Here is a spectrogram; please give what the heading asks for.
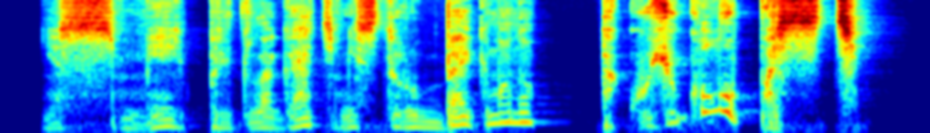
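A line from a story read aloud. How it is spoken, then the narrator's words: Furious hiss. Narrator (Russian): яростно прошипел Перси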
